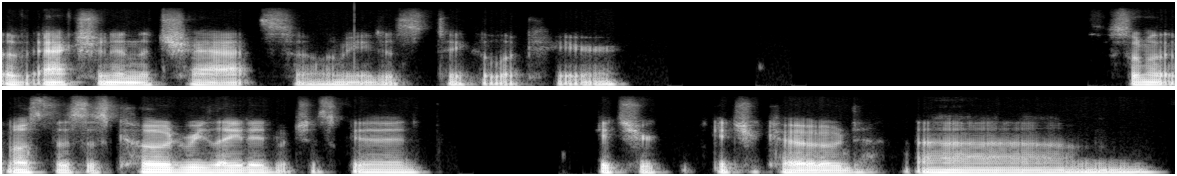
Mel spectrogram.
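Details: Adult male speaker; normal speech.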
